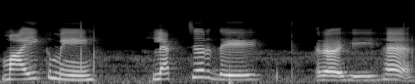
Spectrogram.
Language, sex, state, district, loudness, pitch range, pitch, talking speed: Hindi, female, Punjab, Fazilka, -15 LUFS, 205-250 Hz, 230 Hz, 85 wpm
